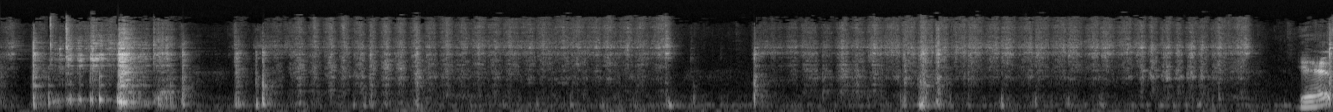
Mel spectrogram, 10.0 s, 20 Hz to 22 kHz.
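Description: Dry #0000 steel wool scrubbed back and forth on a VW hubcap's rusty, pitted chrome, scouring off the rust. A steady scratchy rubbing follows some louder, uneven scrapes in the first second or so, with a short break about halfway through.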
